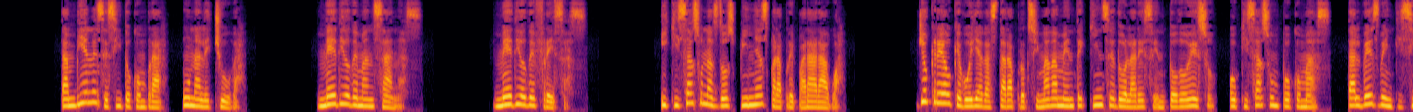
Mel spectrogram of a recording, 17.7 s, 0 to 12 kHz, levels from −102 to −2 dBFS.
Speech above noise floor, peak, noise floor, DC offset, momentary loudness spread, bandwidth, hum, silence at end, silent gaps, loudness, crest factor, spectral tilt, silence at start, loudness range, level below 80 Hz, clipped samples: over 72 dB; -4 dBFS; under -90 dBFS; under 0.1%; 8 LU; 12 kHz; none; 0 s; 3.19-3.89 s, 5.41-6.11 s, 7.47-8.17 s, 10.69-11.37 s; -19 LUFS; 16 dB; -4 dB/octave; 0.75 s; 3 LU; -64 dBFS; under 0.1%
